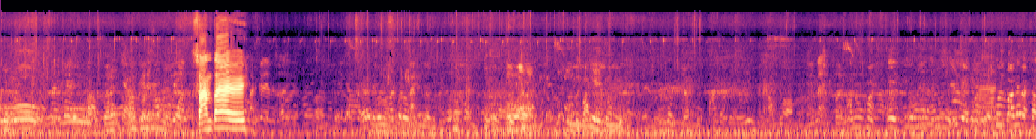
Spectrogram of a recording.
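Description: A crowd of men and women talk and shout excitedly close by.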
